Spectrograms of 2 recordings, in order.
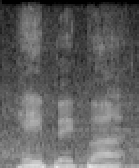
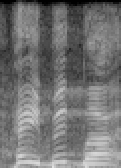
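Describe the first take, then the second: First: The voice sounds older and more settled. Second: The voice sounds young and excitable. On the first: The character has grown up. "He was more like" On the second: The character is still young and impetuous. "he wasn't so"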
